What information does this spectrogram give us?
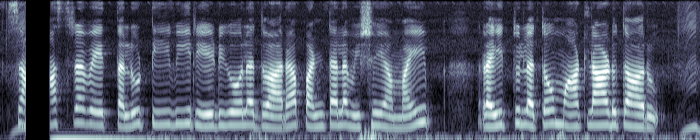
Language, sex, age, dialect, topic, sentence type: Telugu, female, 18-24, Southern, agriculture, statement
